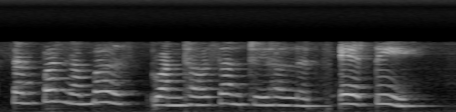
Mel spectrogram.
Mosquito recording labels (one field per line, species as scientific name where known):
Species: no mosquito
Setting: cup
